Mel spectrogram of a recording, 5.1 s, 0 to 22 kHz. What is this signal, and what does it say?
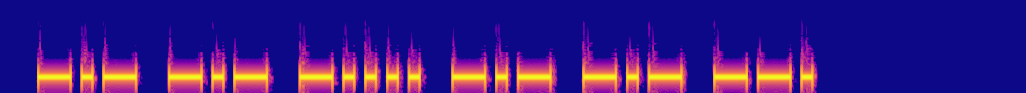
Morse code, heard as a keyed tone, about 22 wpm, 700 Hz. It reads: KK6KKG
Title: USA Callsign DE Callsign - 6 Characters - 22wpm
